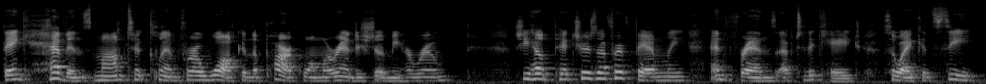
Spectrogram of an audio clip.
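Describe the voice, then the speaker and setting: A woman reading a children's book aloud like a teacher, with expressive storybook narration and dramatic emphasis. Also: lowish voice, moderate pace. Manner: dramatic emphasis on exciting moments.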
